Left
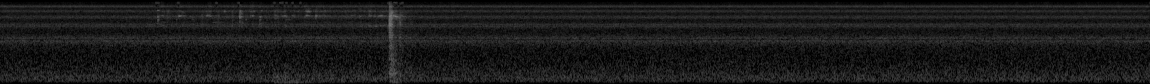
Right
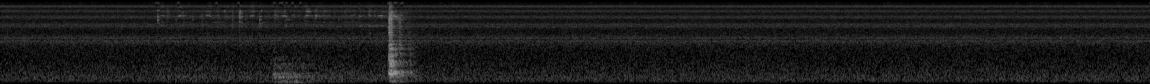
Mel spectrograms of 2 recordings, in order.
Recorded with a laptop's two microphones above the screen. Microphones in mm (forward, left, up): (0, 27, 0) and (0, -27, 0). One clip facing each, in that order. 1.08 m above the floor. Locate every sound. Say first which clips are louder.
1.6 s keys jangling: right 1 dB; 70° right (ahead or behind); by 4.2 s 75° right (ahead or behind)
